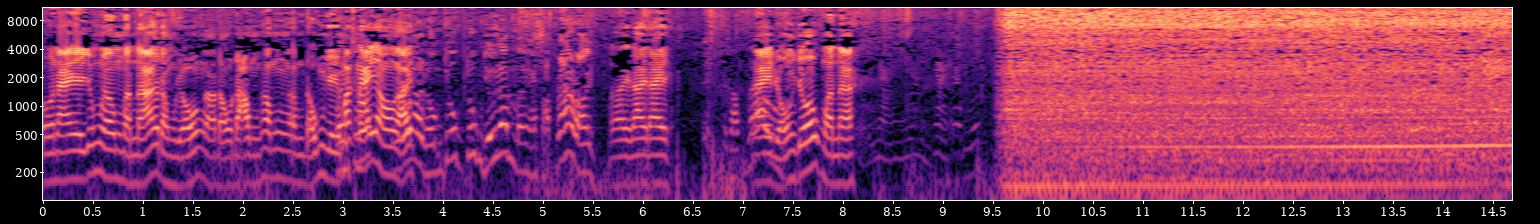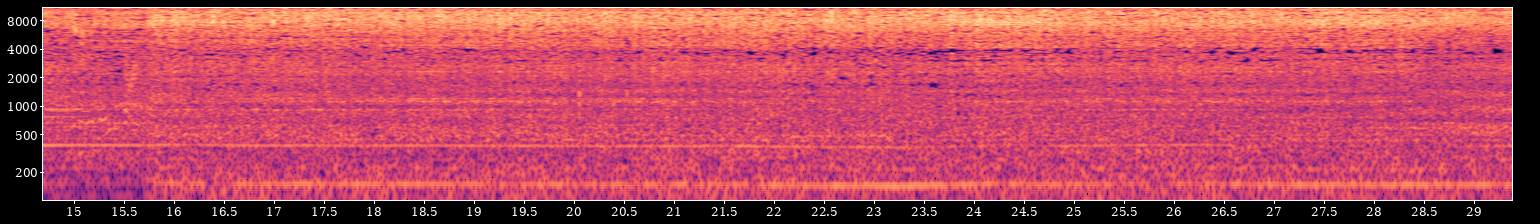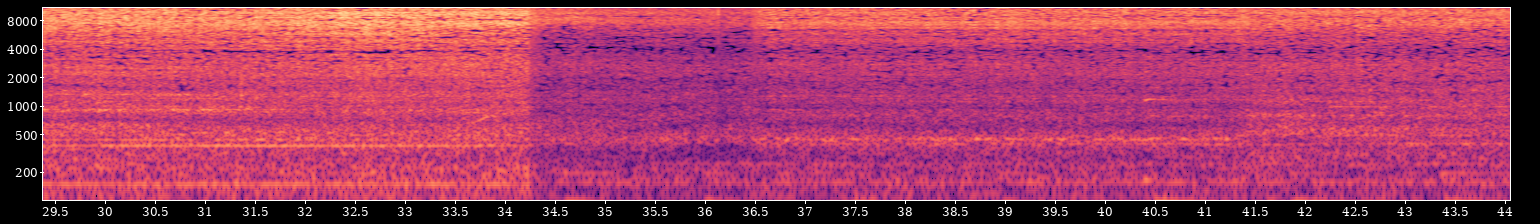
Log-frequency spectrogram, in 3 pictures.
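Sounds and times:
combine harvester engine drone: 9.0s - 44.0s.

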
